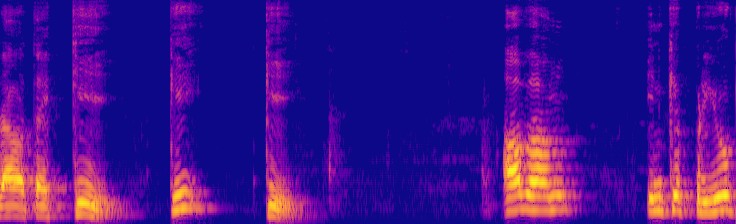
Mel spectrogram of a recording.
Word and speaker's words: की: ई की मात्रा लगी है इसलिए इसका जो उच्चारण है इससे थोड़ा ब होता की की की अब हम इनके प्रयोग की बात करते हैं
